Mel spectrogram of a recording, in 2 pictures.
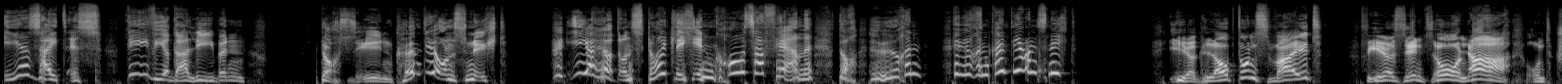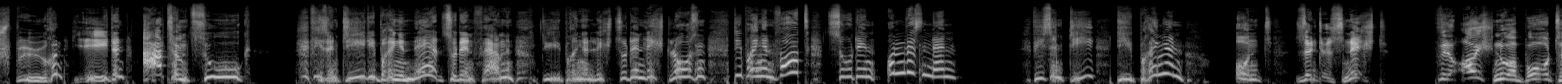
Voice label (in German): charge, maenner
